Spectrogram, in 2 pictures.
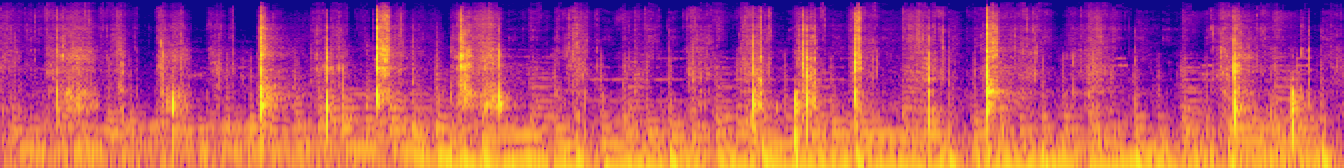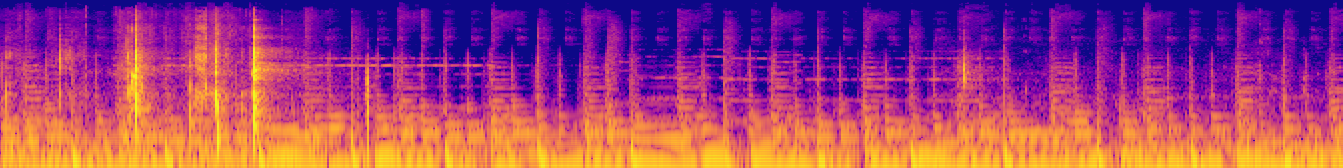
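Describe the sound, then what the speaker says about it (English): A spoon scrapes and knocks against baked potato skins, hollowing them for double baked Irish potatoes, a string of sharp irregular taps and scrapes close up in a quiet kitchen, with a steady low hum beneath. "So I'm scraping out most of them, and you can leave a tiny bit of potato back in there to keep the shape"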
